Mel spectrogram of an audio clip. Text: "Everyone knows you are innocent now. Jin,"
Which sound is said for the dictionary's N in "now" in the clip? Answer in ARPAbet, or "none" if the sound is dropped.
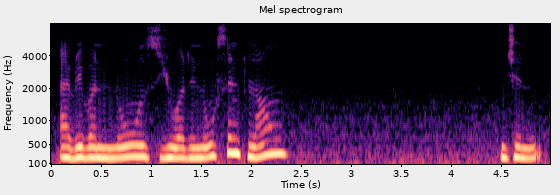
L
